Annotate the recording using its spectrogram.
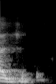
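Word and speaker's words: edge: तो वहां पर क्या होता है, डी का उच्चारण नहीं किया जाता है। देखिए जैसे क्या होता है, एज, ठीक हो गया, बजट हो गया।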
